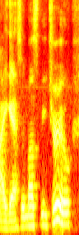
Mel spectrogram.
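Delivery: plain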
